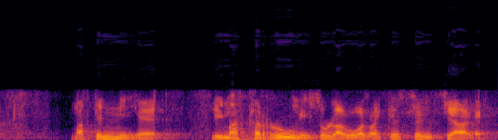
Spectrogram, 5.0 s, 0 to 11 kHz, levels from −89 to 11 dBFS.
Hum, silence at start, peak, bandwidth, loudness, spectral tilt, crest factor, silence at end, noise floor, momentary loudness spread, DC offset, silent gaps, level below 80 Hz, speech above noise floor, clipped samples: none; 0 s; -2 dBFS; 4.1 kHz; -18 LUFS; -9.5 dB/octave; 18 dB; 0 s; -46 dBFS; 12 LU; under 0.1%; none; -46 dBFS; 29 dB; under 0.1%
